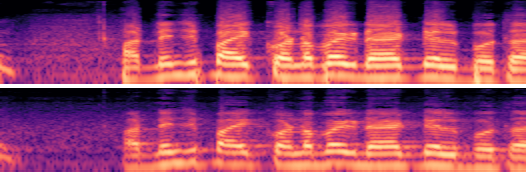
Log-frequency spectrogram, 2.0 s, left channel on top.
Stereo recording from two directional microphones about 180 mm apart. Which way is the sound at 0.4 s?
50° left (ahead or behind).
